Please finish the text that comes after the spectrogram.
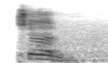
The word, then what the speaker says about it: चर्म: जैसे चर्म शब्द है, क्या है? चर्म। दूसरा शब्द है चरम। इनके उच्चारण में फर्क है, लेकिन हम क्या करते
